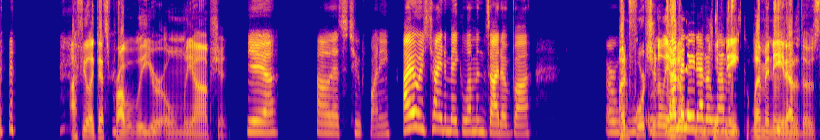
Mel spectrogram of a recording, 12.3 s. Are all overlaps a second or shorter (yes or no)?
no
